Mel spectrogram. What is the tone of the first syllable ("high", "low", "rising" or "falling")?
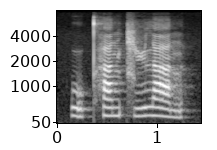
low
